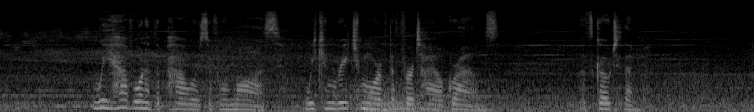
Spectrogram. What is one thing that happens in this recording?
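A young woman speaks calmly and clearly.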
